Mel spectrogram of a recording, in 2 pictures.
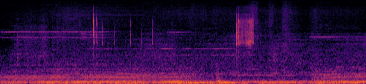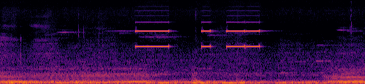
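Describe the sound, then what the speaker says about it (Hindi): A multimeter on continuity gives three short beeps, each about half a second long, while probing a dead mobile phone's circuit board for a short. The beeps sit over a steady low rumble and background noise. "एक साइड तो बीप आता ही है"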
